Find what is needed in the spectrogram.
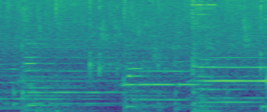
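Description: Background music with a steady beat over water spraying from a shower into a bathtub.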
